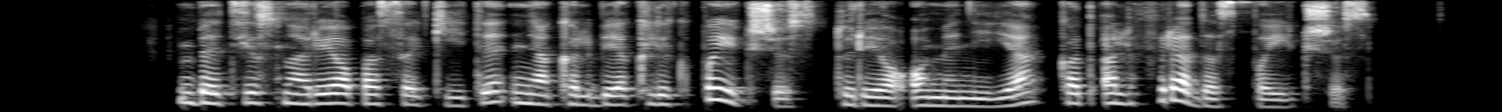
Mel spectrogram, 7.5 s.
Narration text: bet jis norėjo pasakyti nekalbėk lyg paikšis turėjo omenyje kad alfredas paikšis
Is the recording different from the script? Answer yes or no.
no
